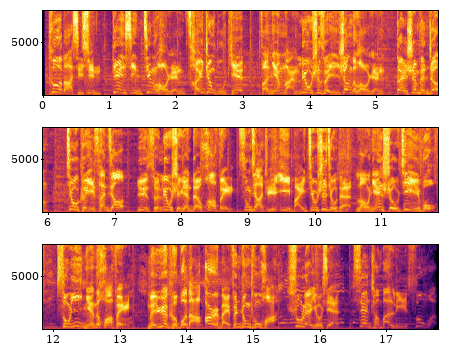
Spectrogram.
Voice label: 男声电信样

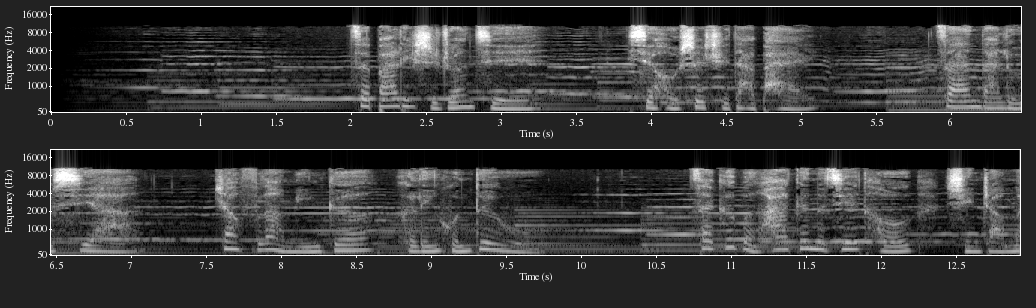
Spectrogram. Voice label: 唯美广告

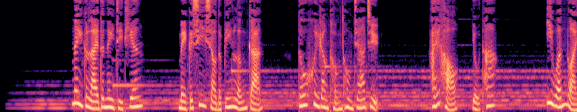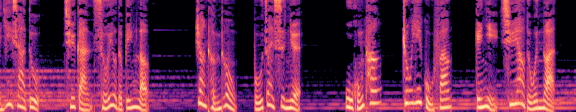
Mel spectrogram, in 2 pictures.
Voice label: 女声【广告温馨】; 五红汤

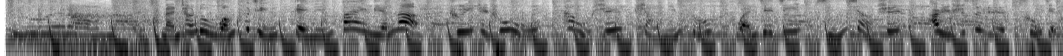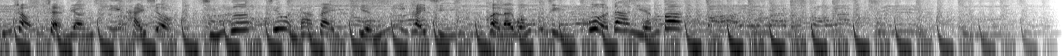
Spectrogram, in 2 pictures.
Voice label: 促销

